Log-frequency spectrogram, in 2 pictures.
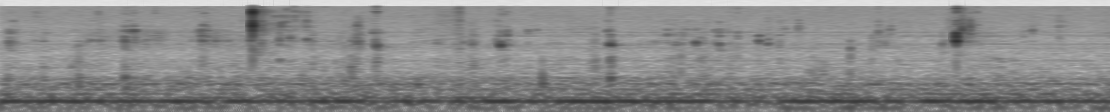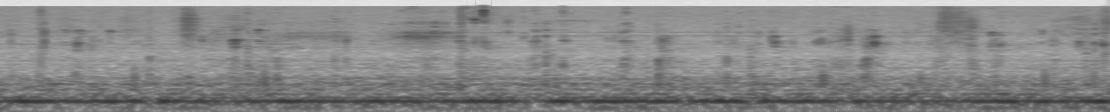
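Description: Close-up mouth sounds of a man chewing a bite of a tortilla wrap filled with sausage, tomato, cheese and sauce: irregular small wet clicks and soft crunches, over a steady low hum.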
